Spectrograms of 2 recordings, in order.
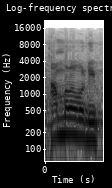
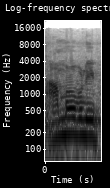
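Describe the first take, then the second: The two takes are said the same way.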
